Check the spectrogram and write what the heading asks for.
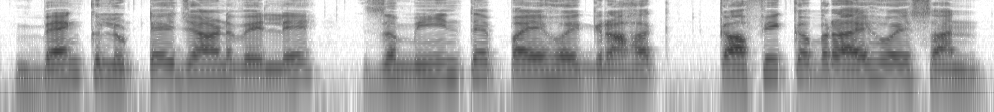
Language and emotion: Punjabi, fearful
